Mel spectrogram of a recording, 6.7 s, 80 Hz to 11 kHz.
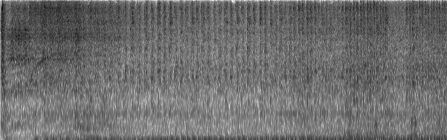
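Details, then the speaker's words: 1988 Ford F150 XLT Lariat 2WD with the muffler cut off: a quick crank, then it catches and settles into a loud, deep, even rumble with a steady pulse. Normal start and idle. "Sounds like a real rig now."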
